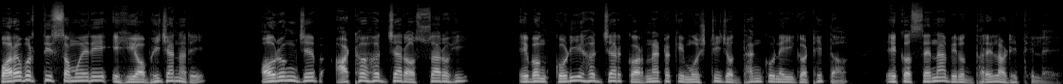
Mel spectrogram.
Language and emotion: Odia, neutral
